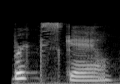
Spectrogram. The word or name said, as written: Brix scale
